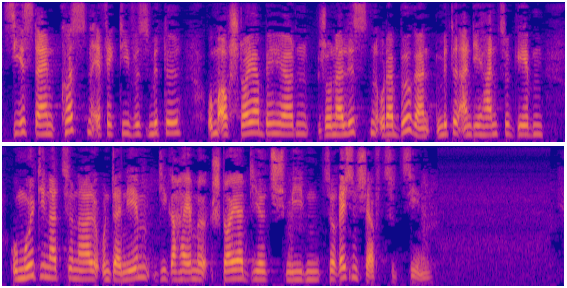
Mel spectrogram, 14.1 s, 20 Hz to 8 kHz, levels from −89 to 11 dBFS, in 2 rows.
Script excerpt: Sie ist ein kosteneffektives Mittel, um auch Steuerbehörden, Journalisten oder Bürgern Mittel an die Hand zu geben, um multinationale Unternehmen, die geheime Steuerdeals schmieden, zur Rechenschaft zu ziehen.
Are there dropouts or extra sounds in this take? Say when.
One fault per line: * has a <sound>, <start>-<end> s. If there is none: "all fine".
all fine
